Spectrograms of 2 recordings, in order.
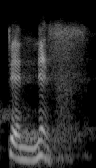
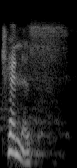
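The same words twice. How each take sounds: First: The middle n sound is held long and doubled. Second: The middle n sound is short and single. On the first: The speaker calls it wrong. "not tennis" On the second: The speaker calls it right. "It should be read as tennis"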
